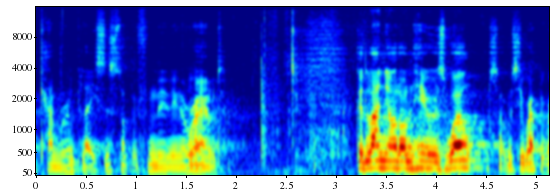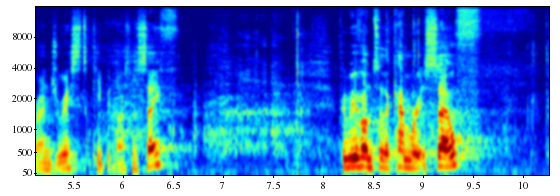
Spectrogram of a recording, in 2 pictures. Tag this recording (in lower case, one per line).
speech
